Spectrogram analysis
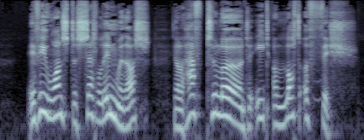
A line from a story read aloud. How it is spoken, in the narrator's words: he ended firmly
